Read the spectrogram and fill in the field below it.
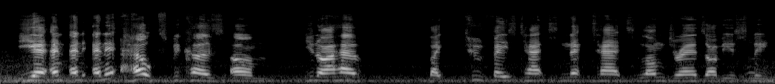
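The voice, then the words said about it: Mixed English accent, disarming. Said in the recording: “Is this a British accent? Is this Australian? ... it's just very confused, but it originates in England ... the accent is great for sales because it's so disarming ... so non-threatening”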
